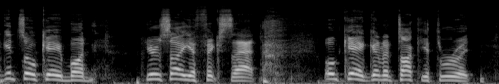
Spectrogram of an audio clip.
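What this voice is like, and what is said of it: Imitated thick New England accent. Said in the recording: “that thick New England accent.”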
